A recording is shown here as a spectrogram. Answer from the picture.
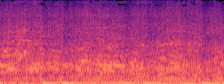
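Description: Carnival street-party music with heavy pulsing bass, mixed with the shouting and chatter of a large crowd.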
